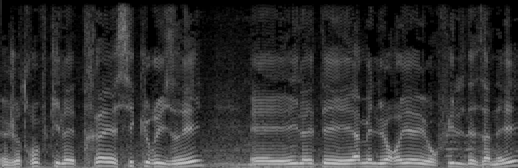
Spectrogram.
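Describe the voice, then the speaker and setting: Over noticeable background noise, a man with a fairly high pitch talks at a fairly slow pace, with very even loudness and fairly even intonation. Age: 70s. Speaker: retired professional motorcycle racer. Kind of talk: interview. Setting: racetrack event. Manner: halting, many hesitations.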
